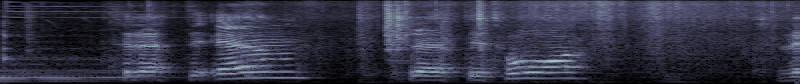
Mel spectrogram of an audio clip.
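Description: Music fading out at the start, then a person's voice in a few short, separate utterances with pauses between them.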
